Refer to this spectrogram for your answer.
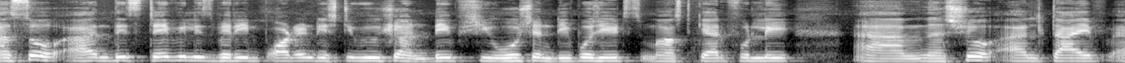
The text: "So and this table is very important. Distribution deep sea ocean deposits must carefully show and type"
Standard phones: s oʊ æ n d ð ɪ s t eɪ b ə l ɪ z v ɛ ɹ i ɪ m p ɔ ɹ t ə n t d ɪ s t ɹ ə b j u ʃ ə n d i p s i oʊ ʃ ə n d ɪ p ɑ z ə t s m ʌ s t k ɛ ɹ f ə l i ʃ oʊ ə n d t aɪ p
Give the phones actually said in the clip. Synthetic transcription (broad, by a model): s oʊ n d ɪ s t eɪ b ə l ɪ z v ɛ ɹ i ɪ m p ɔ ɹ t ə n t d ɪ s t ɹ ə b j u ʃ ə n d i p ʃ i oʊ ʃ ə n d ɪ p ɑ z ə t s m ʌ s t k ɛ ɹ f ə l i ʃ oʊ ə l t aɪ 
